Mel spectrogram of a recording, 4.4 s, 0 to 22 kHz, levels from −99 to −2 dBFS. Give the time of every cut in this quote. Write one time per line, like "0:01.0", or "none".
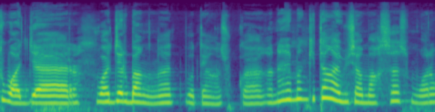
none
